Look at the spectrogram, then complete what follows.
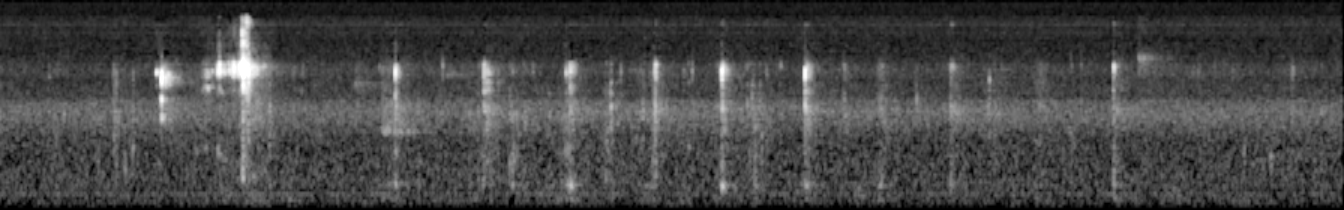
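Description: Faint wet mouth clicks of closed-mouth chewing, roughly two a second for a stretch. A sharper, louder click comes about one and a half seconds in.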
